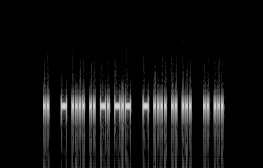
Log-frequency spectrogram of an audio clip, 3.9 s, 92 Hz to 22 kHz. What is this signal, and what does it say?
Morse code, heard as a keyed tone, about 56 wpm, 700 Hz. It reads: I THINK THIS IS
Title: Speed-Racing - Sets of 4 Words 45wpm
